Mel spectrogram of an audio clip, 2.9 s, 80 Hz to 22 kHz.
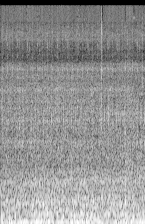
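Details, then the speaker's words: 2018 Dodge Durango, 3.6 L V6, transmission reported bad, check engine light on, hot day: steady even idle with constant hum of the engaged AC compressor, no knocks or squeals; AC blowing cold but not very cold. Normal idle with AC engaged. "AC compressor is working AC is engaging it's not as cold as I would like it you know I like it really cold but it is working"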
